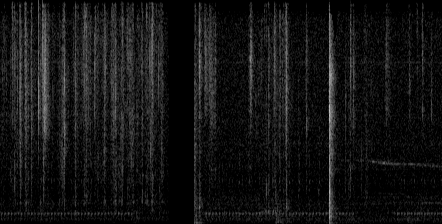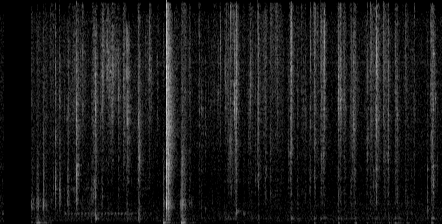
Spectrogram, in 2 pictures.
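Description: Soft slime squelches as it is pressed into a syringe.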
